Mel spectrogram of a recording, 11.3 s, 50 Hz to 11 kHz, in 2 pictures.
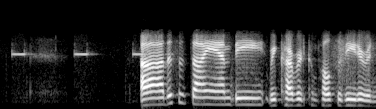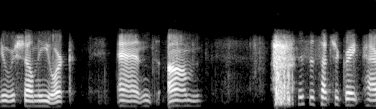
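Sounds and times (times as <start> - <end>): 
electronic timer beeps while being set: 0.2 - 0.5, 1.1 - 2.2
speech: 2.1 - 6.8, 7.4 - 8.8, 9.8 - 11.2.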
